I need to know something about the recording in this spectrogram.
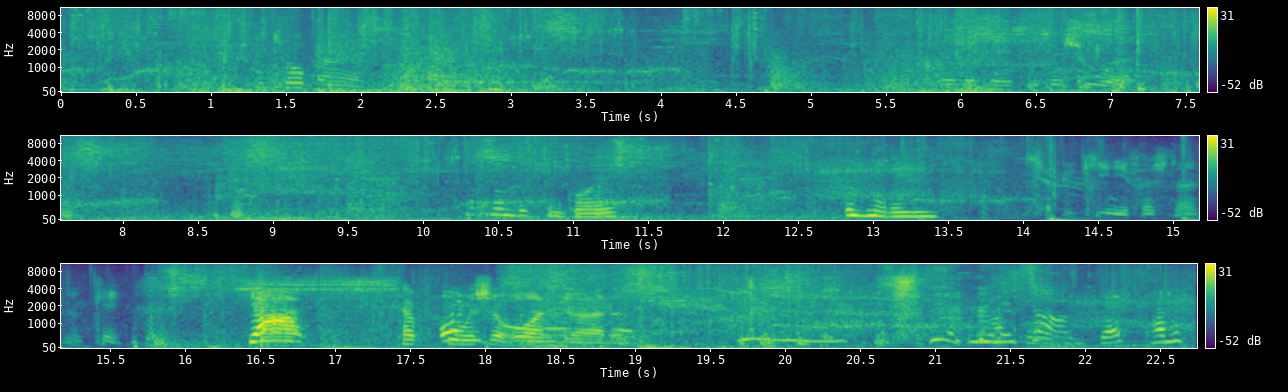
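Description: Magic blasts burst and crackle during a fight.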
